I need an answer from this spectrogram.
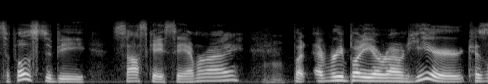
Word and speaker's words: Sasuke Samurai: So there was a Yu-Gi-Oh card that is pronounced. It's supposed to be Sasuke Samurai, but everybody around here, because like we didn't know what the fuck how to pronounce it, so we called him Suzuki Samurai.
